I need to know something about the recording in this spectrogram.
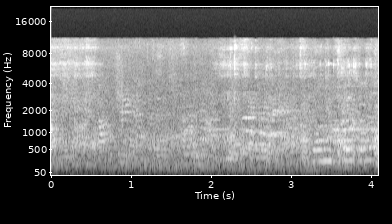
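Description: Several adults murmur and talk quietly nearby, indoors.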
